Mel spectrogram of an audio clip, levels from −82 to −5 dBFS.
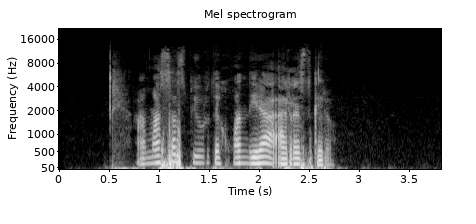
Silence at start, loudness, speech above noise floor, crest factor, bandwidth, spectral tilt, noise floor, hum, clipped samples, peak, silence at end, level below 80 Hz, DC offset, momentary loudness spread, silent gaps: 0.5 s; -18 LUFS; 44 dB; 18 dB; 12.5 kHz; -6.5 dB/octave; -61 dBFS; none; under 0.1%; 0 dBFS; 1.1 s; -30 dBFS; under 0.1%; 15 LU; none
